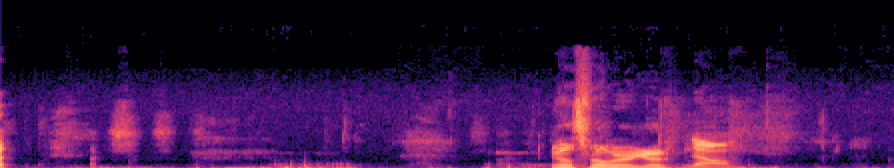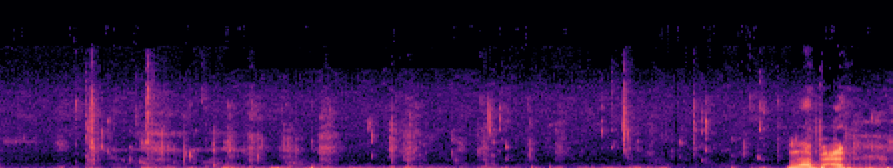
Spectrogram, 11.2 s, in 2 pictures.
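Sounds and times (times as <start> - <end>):
speech: 3.4 - 4.7, 10.6 - 11.0
crunchy Thai snack crackers being bitten and chewed: 4.2 - 11.1.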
